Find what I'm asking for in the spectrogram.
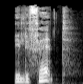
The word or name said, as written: Elephantidae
